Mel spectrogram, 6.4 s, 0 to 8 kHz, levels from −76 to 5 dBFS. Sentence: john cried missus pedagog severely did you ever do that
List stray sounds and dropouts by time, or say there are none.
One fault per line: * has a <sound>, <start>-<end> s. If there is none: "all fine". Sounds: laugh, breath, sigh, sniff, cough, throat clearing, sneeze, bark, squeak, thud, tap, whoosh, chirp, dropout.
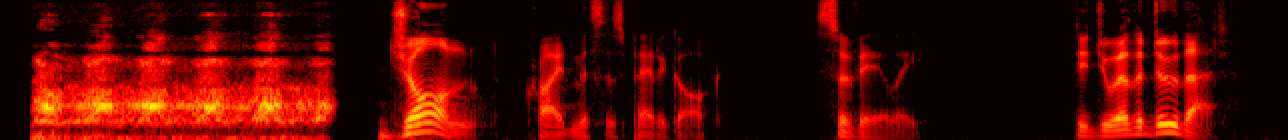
* has a bark, 0.1-1.7 s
